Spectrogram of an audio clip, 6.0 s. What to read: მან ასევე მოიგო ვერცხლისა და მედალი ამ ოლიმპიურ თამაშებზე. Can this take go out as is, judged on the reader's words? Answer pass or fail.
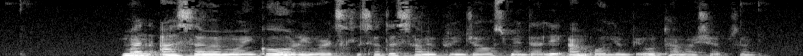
fail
